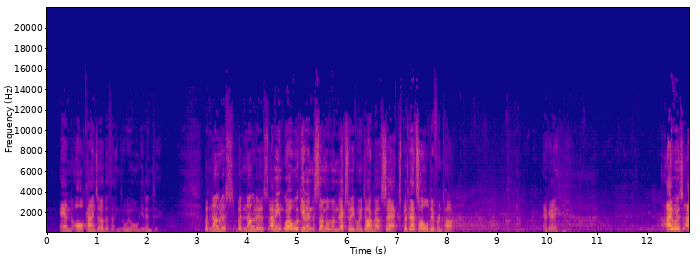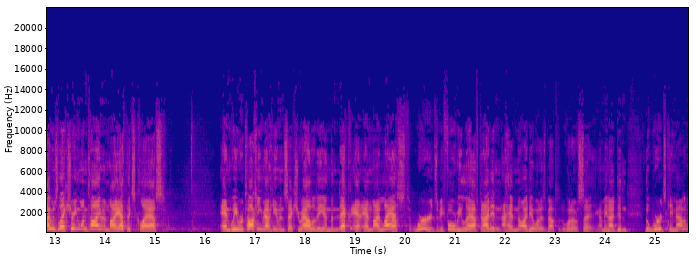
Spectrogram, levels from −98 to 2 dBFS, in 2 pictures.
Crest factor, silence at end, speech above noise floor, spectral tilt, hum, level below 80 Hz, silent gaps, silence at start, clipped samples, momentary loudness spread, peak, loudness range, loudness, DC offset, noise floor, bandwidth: 24 dB; 0 s; 36 dB; -4 dB/octave; none; -68 dBFS; none; 0.25 s; under 0.1%; 15 LU; -10 dBFS; 11 LU; -32 LUFS; under 0.1%; -68 dBFS; 13.5 kHz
